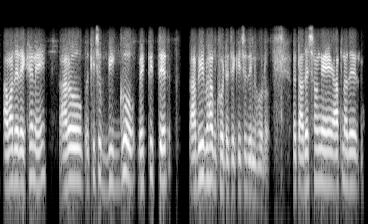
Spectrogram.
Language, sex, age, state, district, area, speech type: Bengali, male, 30-45, West Bengal, Paschim Bardhaman, urban, conversation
